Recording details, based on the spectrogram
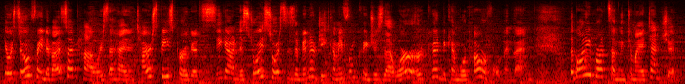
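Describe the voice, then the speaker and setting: A woman reading a book aloud in an expressive, exasperated way, with sarcastic asides. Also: fairly high pitch, poor audio.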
